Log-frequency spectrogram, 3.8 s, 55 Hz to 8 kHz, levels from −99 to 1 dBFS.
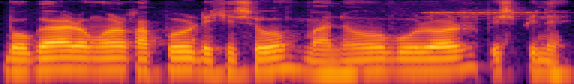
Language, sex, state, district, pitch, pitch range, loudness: Assamese, male, Assam, Kamrup Metropolitan, 120 Hz, 115-130 Hz, -18 LUFS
